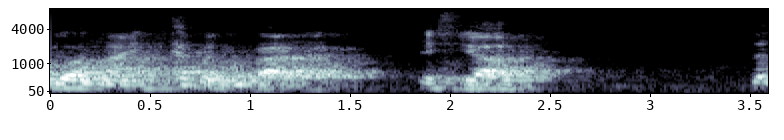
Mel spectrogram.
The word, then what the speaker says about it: Yahweh: In order to make the Tetragrammaton pronounceable Yahweh in English, as it is pronounced Yahweh by the Hebrew-speaking people, we as English-speaking people,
